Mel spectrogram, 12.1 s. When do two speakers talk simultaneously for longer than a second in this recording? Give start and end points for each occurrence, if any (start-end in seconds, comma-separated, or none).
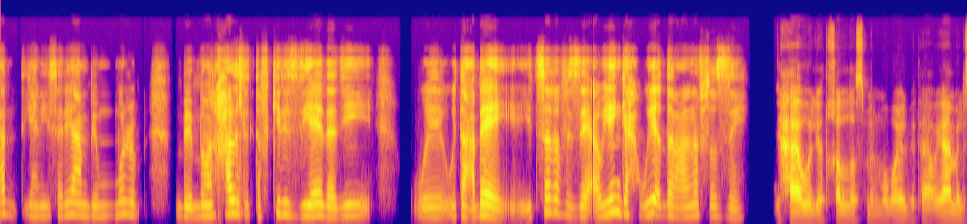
none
